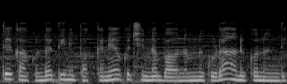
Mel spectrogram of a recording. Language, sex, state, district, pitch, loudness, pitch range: Telugu, female, Andhra Pradesh, Srikakulam, 190 Hz, -28 LUFS, 180-215 Hz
